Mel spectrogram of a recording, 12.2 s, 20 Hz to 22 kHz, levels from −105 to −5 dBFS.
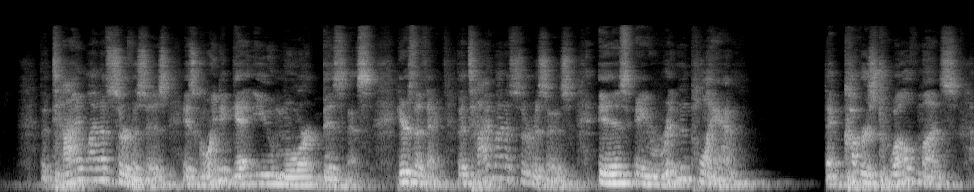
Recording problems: off-mic speech; far
room echo; noticeable; dies away in 0.5 s

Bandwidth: 13.5 kHz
